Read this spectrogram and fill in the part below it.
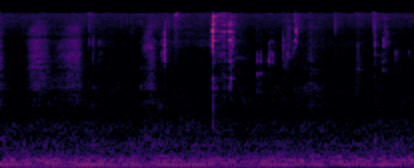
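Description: A woman slurps noodles.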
